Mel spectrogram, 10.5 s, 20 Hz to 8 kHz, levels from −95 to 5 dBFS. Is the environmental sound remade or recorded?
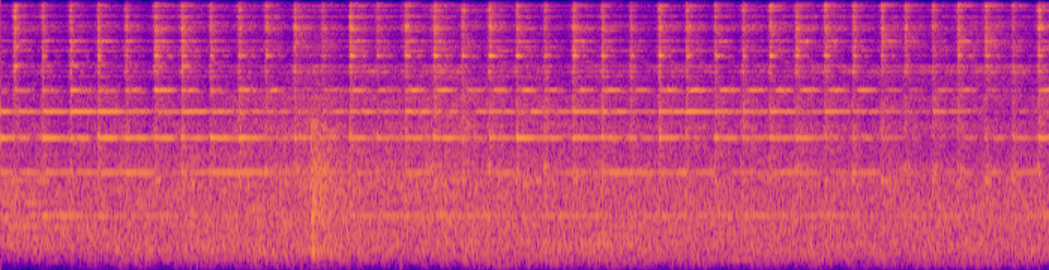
remade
